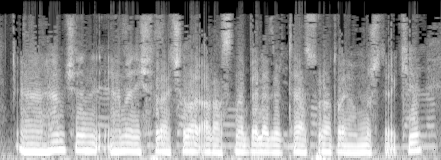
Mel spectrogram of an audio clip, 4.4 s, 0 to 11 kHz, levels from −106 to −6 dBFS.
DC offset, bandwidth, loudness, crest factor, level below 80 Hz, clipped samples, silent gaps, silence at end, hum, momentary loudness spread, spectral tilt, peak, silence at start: under 0.1%; 8.8 kHz; -8 LUFS; 6 dB; -24 dBFS; 1%; none; 0 s; none; 3 LU; -7 dB/octave; 0 dBFS; 0 s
